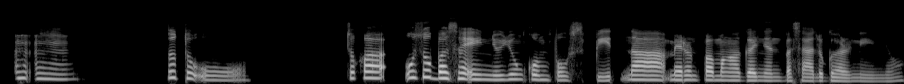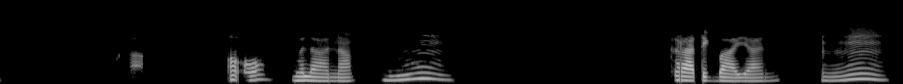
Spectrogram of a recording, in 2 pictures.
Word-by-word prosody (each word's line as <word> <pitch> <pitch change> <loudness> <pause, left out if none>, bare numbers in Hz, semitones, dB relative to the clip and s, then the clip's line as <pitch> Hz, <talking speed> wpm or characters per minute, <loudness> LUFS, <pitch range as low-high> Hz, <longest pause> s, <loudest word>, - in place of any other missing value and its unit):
Mm, 255 -4 -4 0.9
totoo. 305 -6 -1 1.4
'Tsaka 290 0 +5 0.2
uso 310 +2 +3
ba 290 - +9
sainyo 230 -5 +2
yung 235 +2 -1
compost 205 -4 -3
pit 180 +1 -2
na, 210 -2 +5
meron 210 -1 +1
pa 205 -2 +5
mga 195 -1 +1
gan'yan 180 -2 +1
ba - - 0
sa 165 -1 0
lugar 160 -2 -2
ninyo? 150 +2 -11 2.3
Oo, 210 +1 -1 0.2
wala 185 -1 +2
na, 165 0 -4 0.3
mm. 230 +3 -3 2.2
Karatig-bayan, 170 -3 +1 0.4
mm. 215 +5 -4
200 Hz, 80 wpm, -24 LUFS, 175-235 Hz, 2.3 s, ba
